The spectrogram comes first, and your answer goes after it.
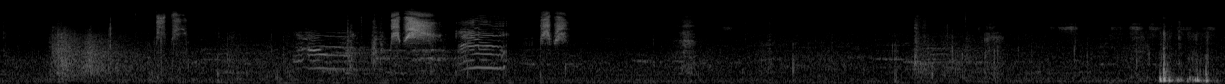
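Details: A ginger cat, having eaten, runs off toward another cat whose tail is puffed up. A few short, bent harmonic meows come in the middle, amid scattered clicks, sharp noises and faint voices.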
